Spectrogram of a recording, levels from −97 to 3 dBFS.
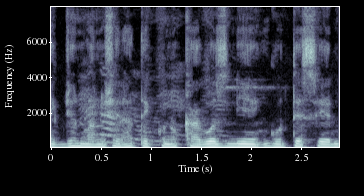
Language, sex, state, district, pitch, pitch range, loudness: Bengali, male, Assam, Hailakandi, 135 Hz, 130-135 Hz, -15 LUFS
